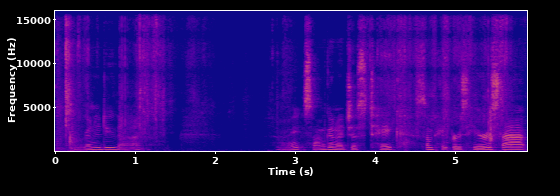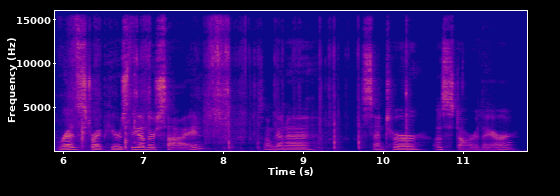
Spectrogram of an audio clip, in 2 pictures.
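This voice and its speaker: A woman's voice: lowish voice, gravelly, background noise. Chatty woman demonstrating crafts. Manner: chatty, thinking aloud while working. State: a little out of breath. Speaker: scrapbooking instructor. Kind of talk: casual craft tutorial.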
